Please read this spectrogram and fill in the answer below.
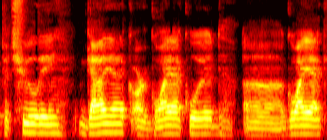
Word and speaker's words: guaiac: Guaiac is the traditional North American correct pronunciation, and gaiac is the French pronunciation.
